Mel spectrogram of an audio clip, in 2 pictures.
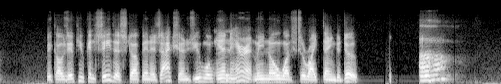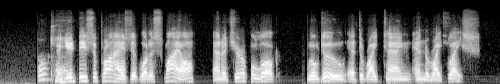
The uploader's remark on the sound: skype calls on this channel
